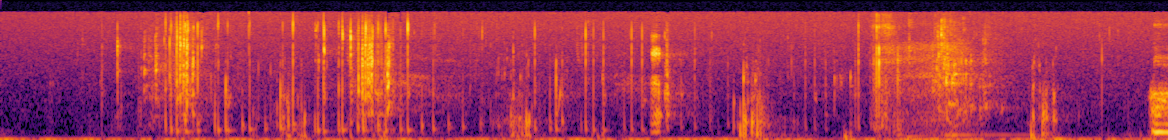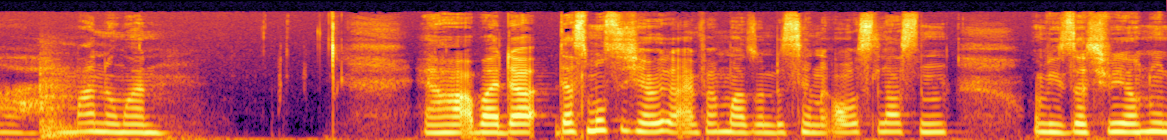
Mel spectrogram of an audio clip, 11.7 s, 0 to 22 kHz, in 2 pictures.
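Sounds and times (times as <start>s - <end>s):
crackly crunchy mouth and handling noises: 0.4s - 5.6s
slurps and swallows: 0.6s - 5.4s
person sipping a drink: 0.6s - 5.5s
speech: 6.2s - 6.8s, 8.0s - 11.6s.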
